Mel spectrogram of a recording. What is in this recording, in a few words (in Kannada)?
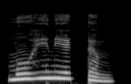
"ಮೋಹಿನಿಅಟ್ಟಂ", Kannada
